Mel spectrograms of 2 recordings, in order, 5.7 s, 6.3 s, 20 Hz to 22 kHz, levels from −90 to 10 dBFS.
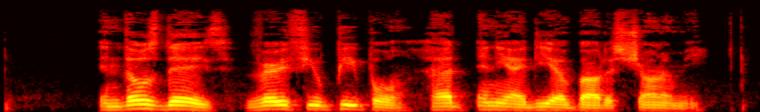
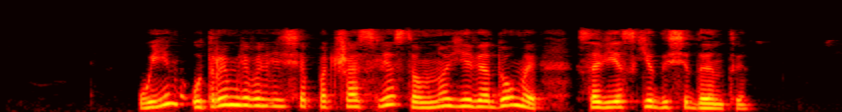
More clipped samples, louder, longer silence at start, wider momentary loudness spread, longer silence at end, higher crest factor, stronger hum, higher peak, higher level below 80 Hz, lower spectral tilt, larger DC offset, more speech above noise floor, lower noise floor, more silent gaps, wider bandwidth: neither; first, -19 LUFS vs -22 LUFS; second, 0.75 s vs 1.05 s; first, 11 LU vs 8 LU; second, 0.5 s vs 0.7 s; about the same, 18 dB vs 16 dB; neither; first, -2 dBFS vs -6 dBFS; first, -60 dBFS vs -66 dBFS; about the same, -5.5 dB/octave vs -6 dB/octave; neither; about the same, 55 dB vs 56 dB; second, -73 dBFS vs -78 dBFS; neither; first, 15.5 kHz vs 8 kHz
